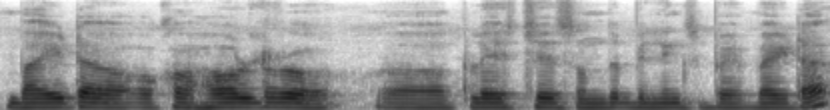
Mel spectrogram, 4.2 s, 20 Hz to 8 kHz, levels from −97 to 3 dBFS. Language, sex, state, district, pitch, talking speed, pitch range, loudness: Telugu, male, Telangana, Hyderabad, 115 Hz, 130 wpm, 115-120 Hz, -17 LUFS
